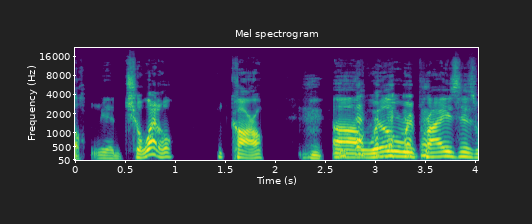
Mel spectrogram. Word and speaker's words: Chiwetel: So, recent insider reports and industry leaks strongly suggest that Chiwetel Ejiofor I know I butchered it. Chiwetel. Yeah, Chiwetel.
